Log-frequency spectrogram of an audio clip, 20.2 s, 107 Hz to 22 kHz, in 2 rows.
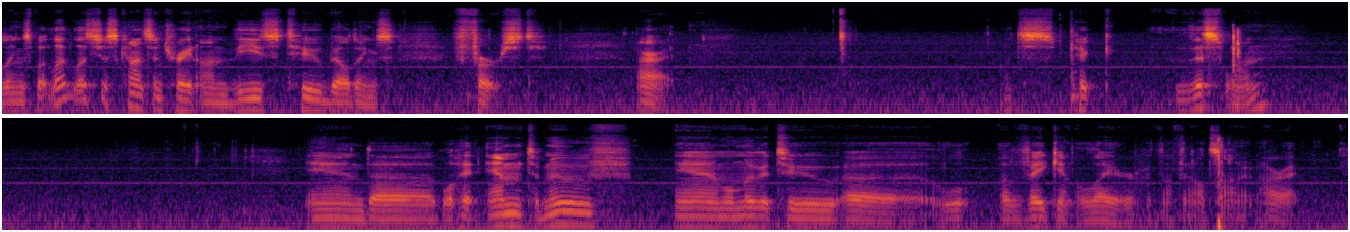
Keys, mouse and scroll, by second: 9.4 right click, 14.8 m.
